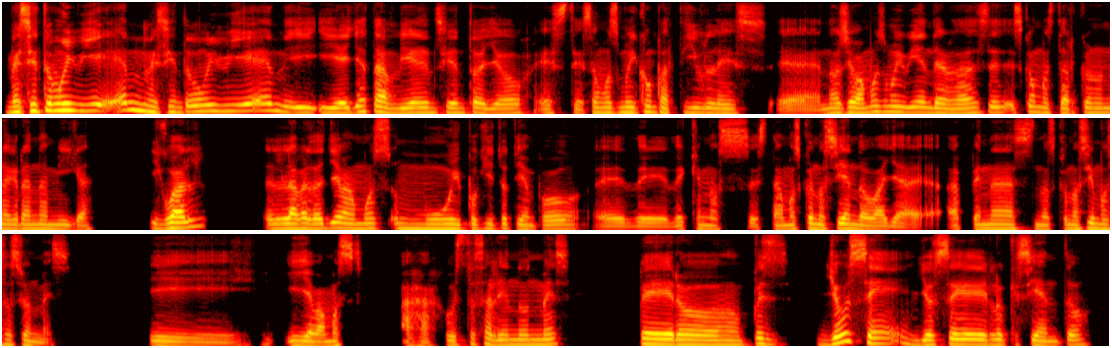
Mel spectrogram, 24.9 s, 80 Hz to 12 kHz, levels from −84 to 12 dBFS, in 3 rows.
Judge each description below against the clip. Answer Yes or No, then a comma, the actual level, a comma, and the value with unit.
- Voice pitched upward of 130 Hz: Yes, medium, 140 Hz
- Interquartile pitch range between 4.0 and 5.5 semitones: No, average, 2.8 semitones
